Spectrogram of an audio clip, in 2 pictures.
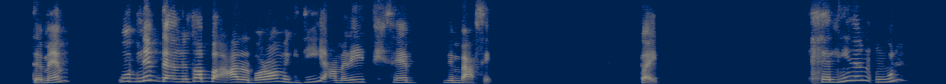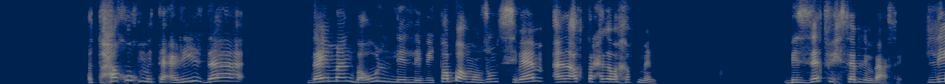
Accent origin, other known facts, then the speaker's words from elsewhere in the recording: Egypt; وبالتالي بقى في عندنا في مصر الحمد لله جهه بتمنح الكلام ده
